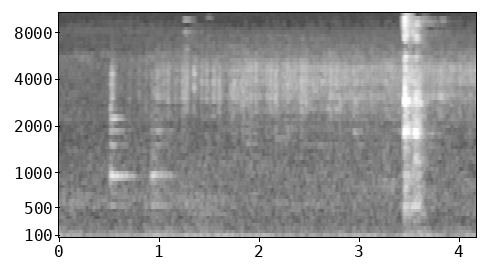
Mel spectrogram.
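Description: Metal tongs clinking twice against a cast-iron skillet, with short ringing tones, as a brown-sugar-glazed grouper rib is laid into the hot pan, over a faint steady sizzle. A short burst of noise comes near the end.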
